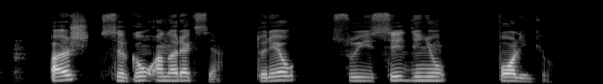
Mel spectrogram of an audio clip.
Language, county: Lithuanian, Vilnius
